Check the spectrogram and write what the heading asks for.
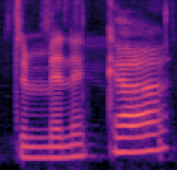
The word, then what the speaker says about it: Dominica: because you moved to Dominica. Yeah. Okay. It's all about how you say it. Otherwise, people think it's Dominicana and they're thinking Dominican Republic.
